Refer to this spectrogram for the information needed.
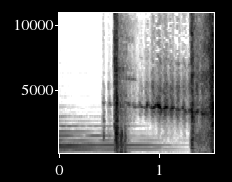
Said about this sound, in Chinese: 哦，乖乖，这是弓箭的声音。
